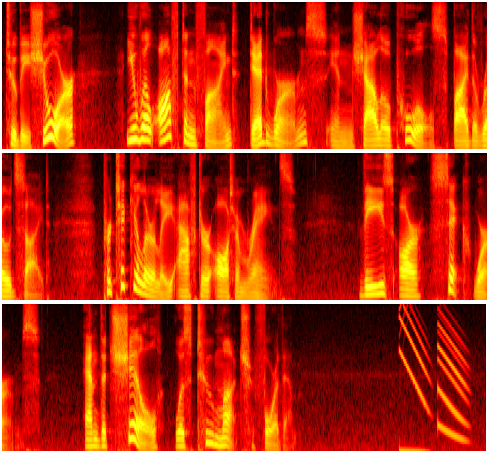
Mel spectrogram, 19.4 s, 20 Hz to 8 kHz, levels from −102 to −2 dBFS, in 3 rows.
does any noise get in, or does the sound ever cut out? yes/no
yes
